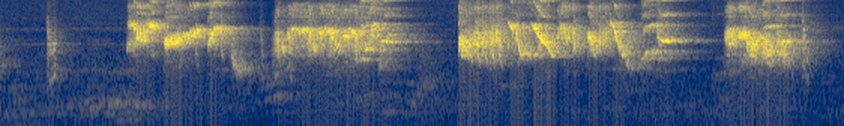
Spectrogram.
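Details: Branjangan, Horsfield's bushlark, in gacor song: three loud bursts of rapid, high chattering and tinkling notes mixed with quick whistles, each lasting one to two seconds with brief quiet gaps between.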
